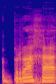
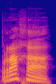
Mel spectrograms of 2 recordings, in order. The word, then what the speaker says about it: Bracha: Her name is Bracha Goetz. Hi, Bracha. Thanks for joining us. Hello, thank you so much. I'm so pleased to meet you. Thank you for the way you pronounce my name. Oh, Bracha.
